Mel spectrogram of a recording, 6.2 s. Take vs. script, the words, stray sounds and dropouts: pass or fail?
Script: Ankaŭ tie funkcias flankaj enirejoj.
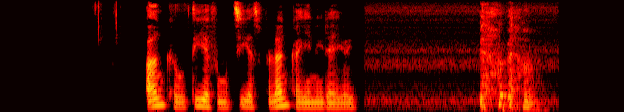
fail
